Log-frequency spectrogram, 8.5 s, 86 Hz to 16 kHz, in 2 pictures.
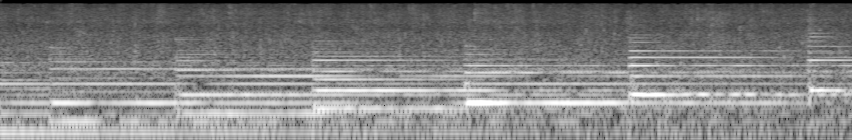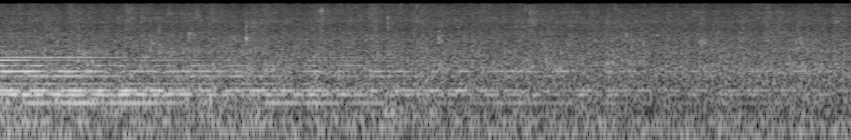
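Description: Soft piano on a Kawai NV10 hybrid digital piano: a low chord, then five single notes over about four seconds, each left to ring and fade, over steady rainfall. The piano dies away after about five seconds, leaving the rain.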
